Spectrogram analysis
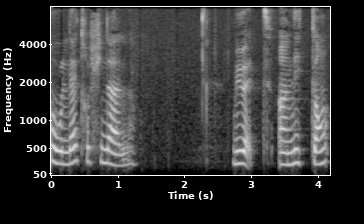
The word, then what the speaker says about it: étang: Muette, un étang avec un G qui ne se prononce pas, comme dans sang, S-A-N-G.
